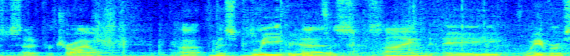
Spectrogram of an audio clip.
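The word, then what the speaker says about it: Bui: Last name is B-U-I, Bowie, how do you say it? Bowie.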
